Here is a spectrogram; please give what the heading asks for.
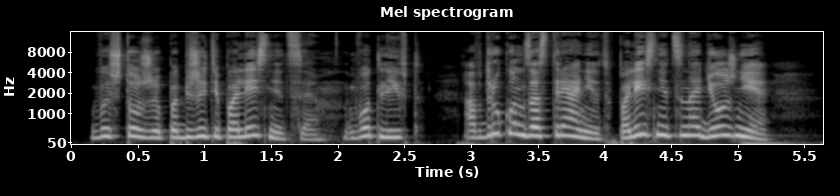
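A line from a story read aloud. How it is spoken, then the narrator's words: Shouted while moving. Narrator (Russian): уже на ходу крикнула я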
